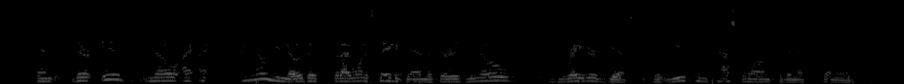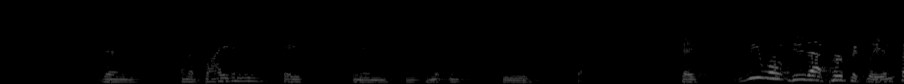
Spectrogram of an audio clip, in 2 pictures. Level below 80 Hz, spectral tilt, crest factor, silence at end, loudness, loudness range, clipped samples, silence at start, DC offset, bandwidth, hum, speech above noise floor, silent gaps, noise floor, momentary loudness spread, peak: -86 dBFS; -6 dB/octave; 26 dB; 0 s; -55 LUFS; 11 LU; under 0.1%; 0.1 s; under 0.1%; 6.4 kHz; none; 34 dB; none; -89 dBFS; 15 LU; -30 dBFS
